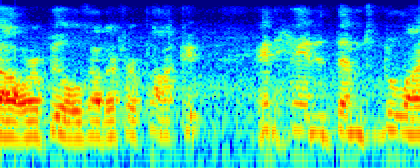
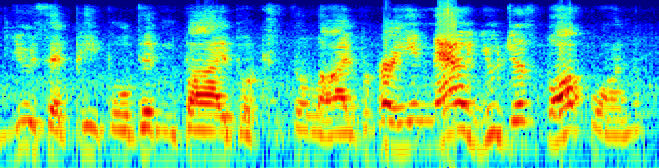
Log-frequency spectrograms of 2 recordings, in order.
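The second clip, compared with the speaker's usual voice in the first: triumphant; 3 semitones higher, 6 dB louder than usual. Acted. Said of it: "said triumphantly".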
